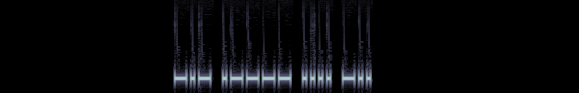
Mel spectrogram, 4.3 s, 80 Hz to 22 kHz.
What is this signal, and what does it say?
Morse code, heard as a keyed tone, about 40 wpm, 700 Hz. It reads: K1HD
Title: USA Call Signs - 4 Characters - Repeated 3x - 40wpm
